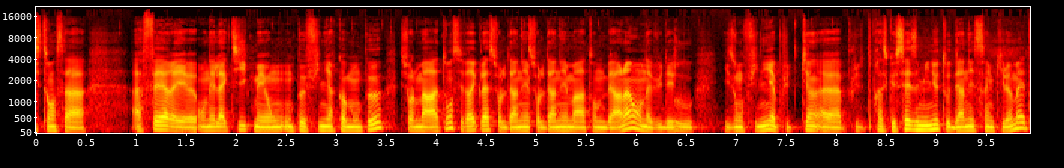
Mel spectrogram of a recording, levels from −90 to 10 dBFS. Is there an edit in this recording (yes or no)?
yes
